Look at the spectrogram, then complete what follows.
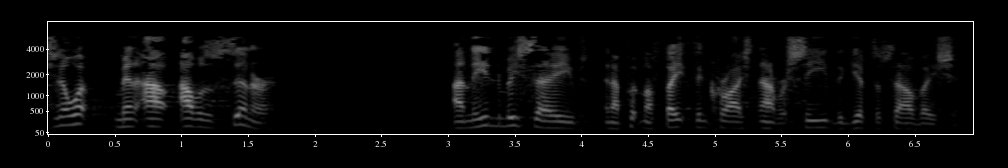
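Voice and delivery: low, softening personal testimony; quiet, humble admission; subdued confession. Acted. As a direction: confess it softly, voice sinking. Acted testimony of realizing one was sinner.

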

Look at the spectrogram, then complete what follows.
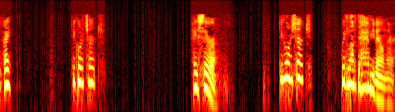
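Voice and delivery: soft, high, casual invite; gentle acted church invitation; simple friendly invitation. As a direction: invite them lightly and softly, unhurried. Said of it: "just simple words".

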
